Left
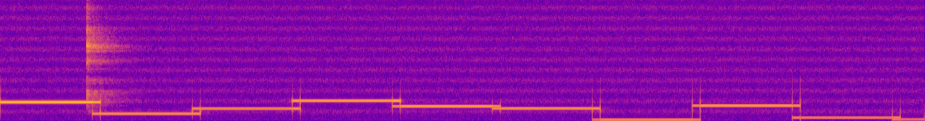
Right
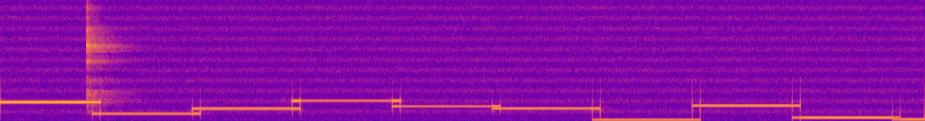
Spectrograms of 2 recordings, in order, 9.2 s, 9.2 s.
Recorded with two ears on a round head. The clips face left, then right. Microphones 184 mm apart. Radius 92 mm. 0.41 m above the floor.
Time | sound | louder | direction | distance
0.9 | a clink | right 1 dB | 45° right (ahead or behind) | 1.4 m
